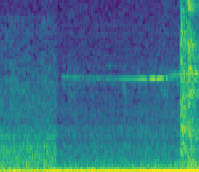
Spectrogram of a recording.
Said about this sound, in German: Hier wird nicht ausgestiegen. So, sorry. Ich muss jetzt eben mal kurz die Türen öffnen.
